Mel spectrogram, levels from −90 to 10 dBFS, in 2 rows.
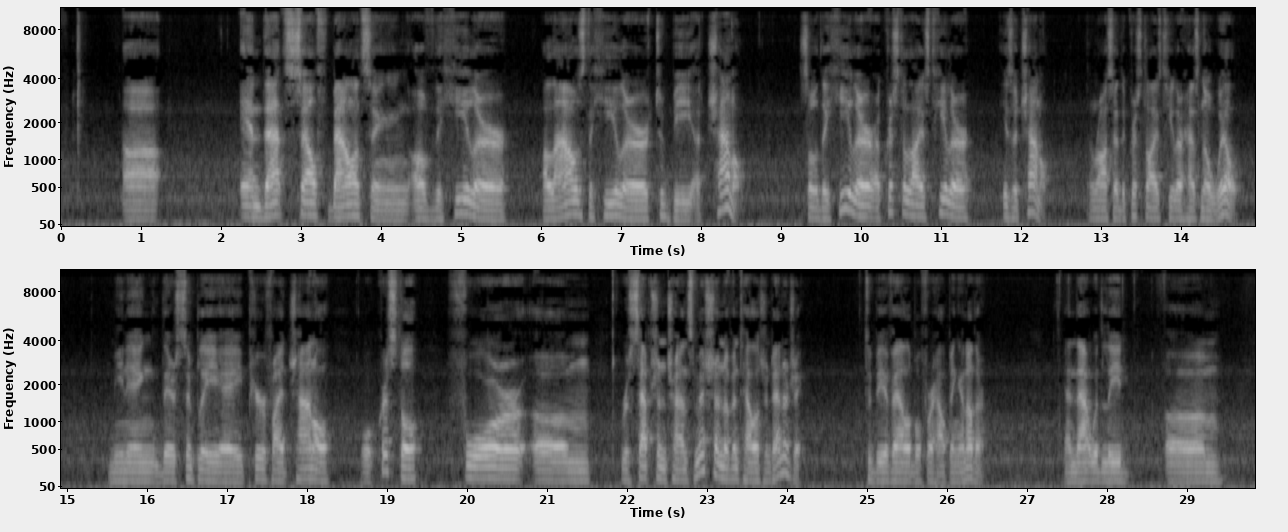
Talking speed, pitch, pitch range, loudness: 115 wpm, 110 Hz, 105-130 Hz, -27 LUFS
